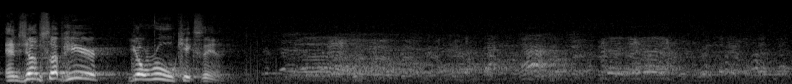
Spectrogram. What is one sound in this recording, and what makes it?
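A man preaches with emphasis into a microphone.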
